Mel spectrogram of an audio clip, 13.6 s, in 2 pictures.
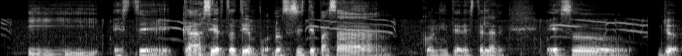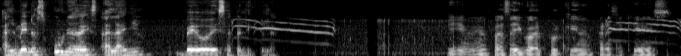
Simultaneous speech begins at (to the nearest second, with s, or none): none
